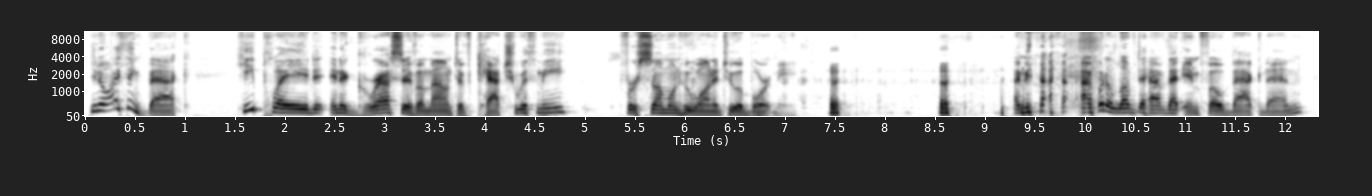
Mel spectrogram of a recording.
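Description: A man's voice: medium pitch, big pitch swings, unhurried, a bit bright. A middle-aged man, a comedian co-hosting a podcast, telling stories in casual, profane, joking banter.

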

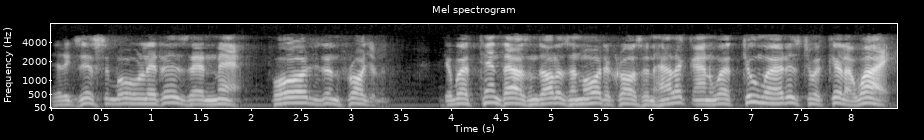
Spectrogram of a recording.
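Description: An actor playing a fat, shrewd, commanding middle-aged detective with formal, precise diction in a 1950s radio drama. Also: male voice, a little high, normal speed, close to an everyday voice. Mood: imperious, measured. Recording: dull, lo-fi vintage radio recording.

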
